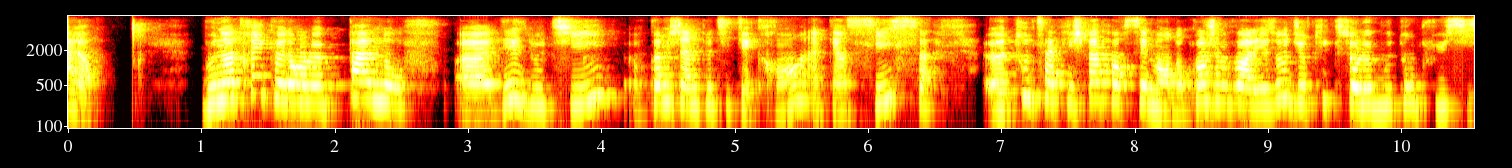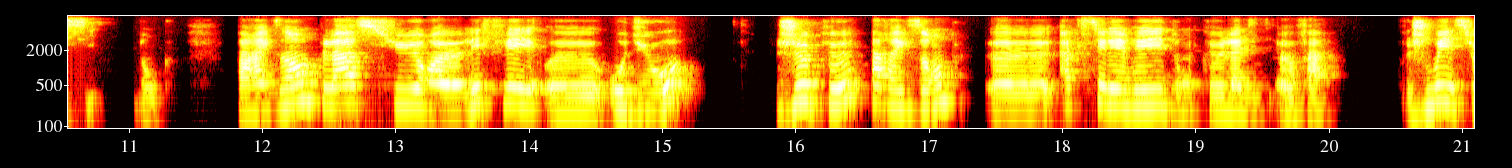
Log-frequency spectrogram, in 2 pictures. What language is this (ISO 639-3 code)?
fra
